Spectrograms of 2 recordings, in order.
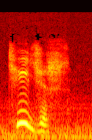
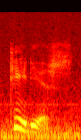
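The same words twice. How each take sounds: First: The word is said in an old-fashioned, folk way. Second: The word is said in the standard way. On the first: This is how older singers said it. "they always said tedious" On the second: This is how older singers did not say it. "not tedious"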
